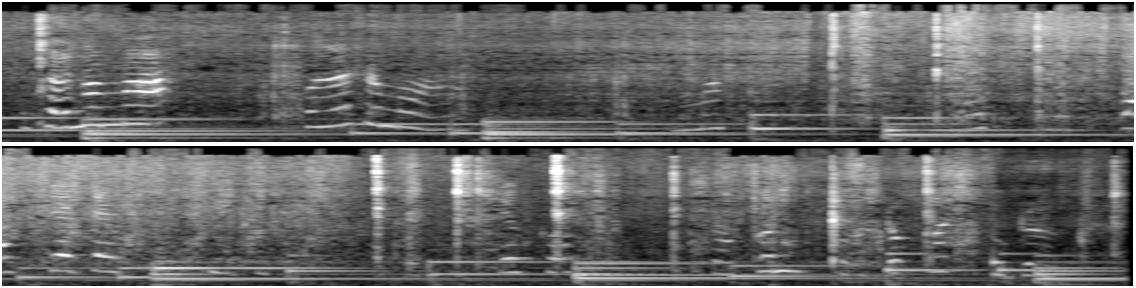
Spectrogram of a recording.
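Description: Peas and potatoes frying in a pan for Bengali-style dum aloo, a steady sizzle with repeated scraping stirs of a spoon against the pan, while people talk over the cooking throughout.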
